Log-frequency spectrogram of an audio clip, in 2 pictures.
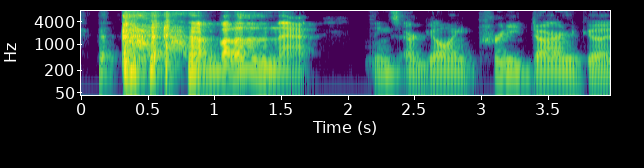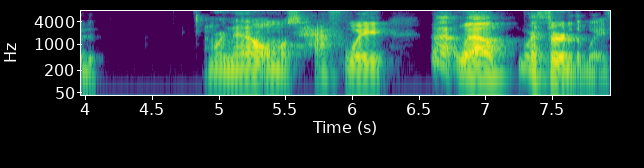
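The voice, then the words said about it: Slightly hoarse, froggy voice. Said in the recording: “I've got a little frog in my throat”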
